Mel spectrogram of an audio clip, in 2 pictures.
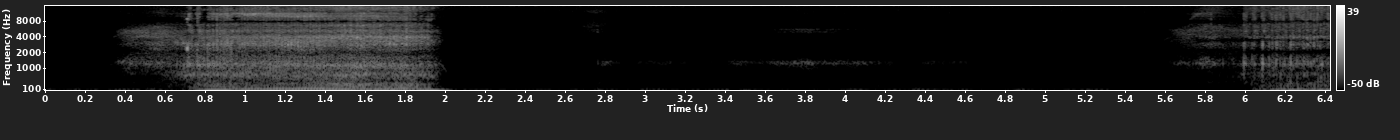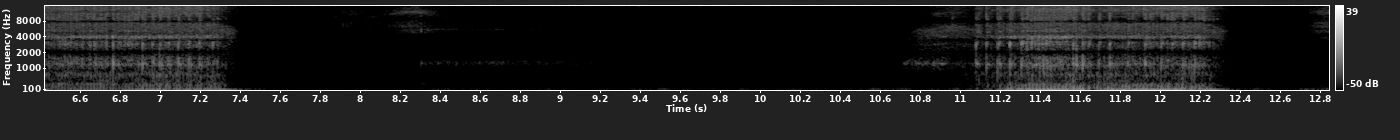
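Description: Three loud rattling snores on the in-breath, about 14 breaths a minute, with quiet out-breaths between; loud snoring during sleep.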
